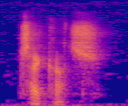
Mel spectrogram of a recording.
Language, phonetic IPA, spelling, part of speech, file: Polish, [ˈt͡ʃɛkat͡ɕ], czekać, verb, Pl-czekać.ogg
